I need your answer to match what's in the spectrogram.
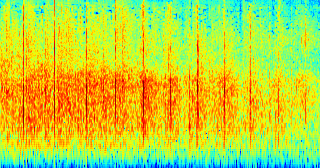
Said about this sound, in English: Can we all please give Ms. Zion another round of applause?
